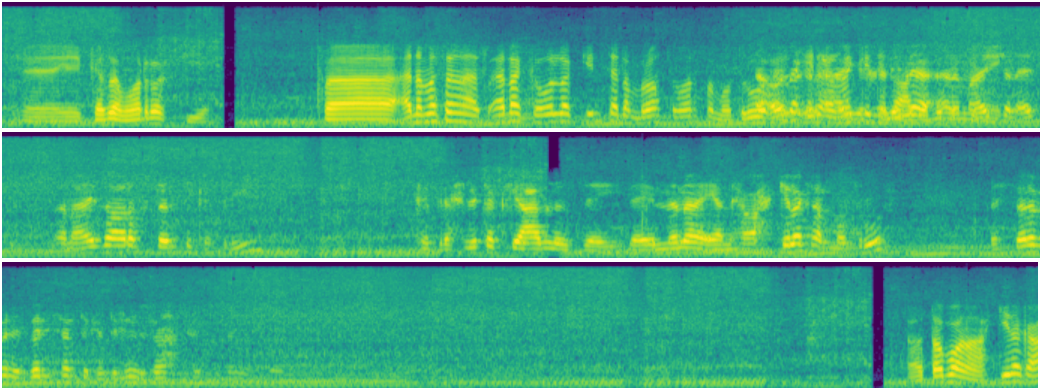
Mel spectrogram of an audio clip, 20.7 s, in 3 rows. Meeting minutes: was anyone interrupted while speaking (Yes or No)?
Yes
